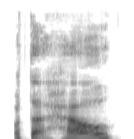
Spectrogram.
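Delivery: sudden loud startled yelp. Acted. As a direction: yelp it out in shock. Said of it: "he yelped".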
